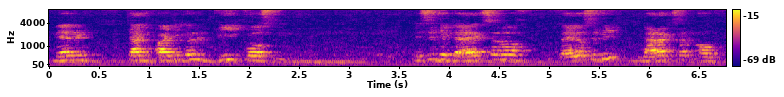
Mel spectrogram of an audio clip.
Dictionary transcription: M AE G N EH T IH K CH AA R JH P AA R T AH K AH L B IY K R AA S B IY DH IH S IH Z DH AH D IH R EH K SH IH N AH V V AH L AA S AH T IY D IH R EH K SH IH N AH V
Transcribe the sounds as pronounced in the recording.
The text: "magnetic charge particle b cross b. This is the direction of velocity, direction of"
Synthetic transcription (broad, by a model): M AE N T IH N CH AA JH P AA R T AH K AH L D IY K AA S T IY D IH S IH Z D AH D IH R EH K SH IH N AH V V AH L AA S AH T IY D IH R EH K SH IH N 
